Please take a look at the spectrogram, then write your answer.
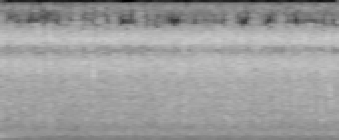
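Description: Very heavy rain pours onto the road in front of a house in a dense, unbroken hiss of water striking pavement, loud and close with no voices.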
